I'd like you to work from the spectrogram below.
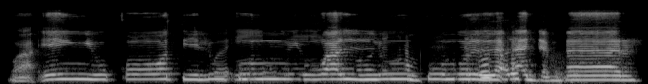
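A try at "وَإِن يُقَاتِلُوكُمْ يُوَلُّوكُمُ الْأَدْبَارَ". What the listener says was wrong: Wa in tu dengung. Bila dengung ni dia tak boleh pendek, dia kena panjang. Wa in yuqatilukum. Adbar tebal. Yuwallukumul adbar. Dia tak boleh adbar. Jadi nipis adbar. Ra tafkhim.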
